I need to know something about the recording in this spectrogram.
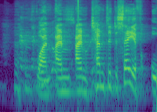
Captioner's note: audience laughs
